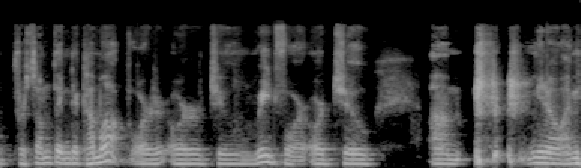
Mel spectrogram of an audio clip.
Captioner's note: coughs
